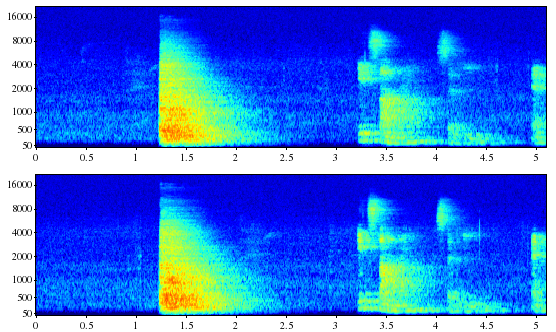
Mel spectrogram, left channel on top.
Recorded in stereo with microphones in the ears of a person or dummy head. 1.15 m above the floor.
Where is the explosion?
15° left (ahead or behind), 1.4 m.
